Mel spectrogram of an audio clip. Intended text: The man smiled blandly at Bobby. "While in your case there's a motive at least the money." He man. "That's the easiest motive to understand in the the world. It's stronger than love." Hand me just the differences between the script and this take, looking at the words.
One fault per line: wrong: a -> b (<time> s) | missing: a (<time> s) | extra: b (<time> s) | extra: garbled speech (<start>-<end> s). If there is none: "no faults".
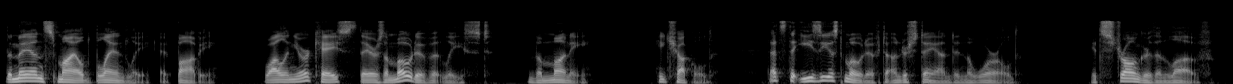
wrong: man -> chuckled (6.6 s)
missing: the (9.8 s)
